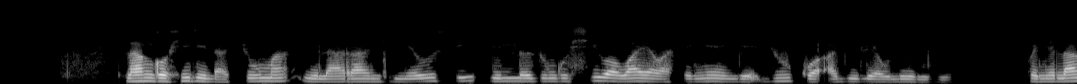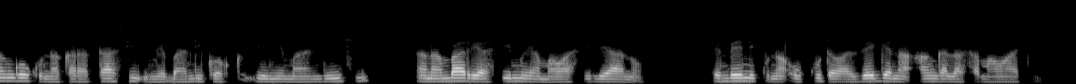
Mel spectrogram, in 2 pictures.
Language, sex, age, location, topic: Swahili, male, 50+, Nairobi, finance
